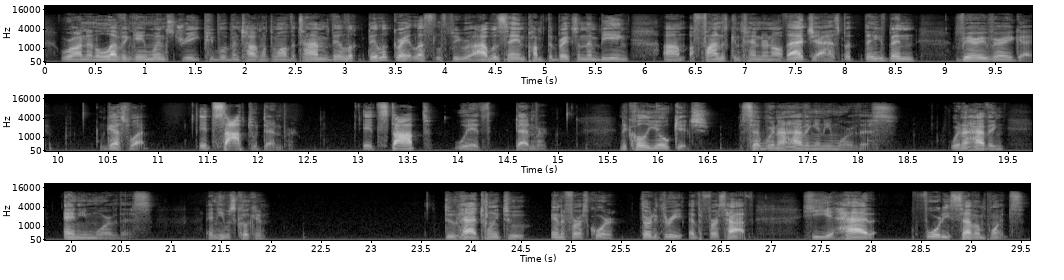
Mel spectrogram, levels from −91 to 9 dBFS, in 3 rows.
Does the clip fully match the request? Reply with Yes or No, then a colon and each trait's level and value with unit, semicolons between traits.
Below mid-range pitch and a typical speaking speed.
Yes: very low, 95 Hz; average, 195 wpm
